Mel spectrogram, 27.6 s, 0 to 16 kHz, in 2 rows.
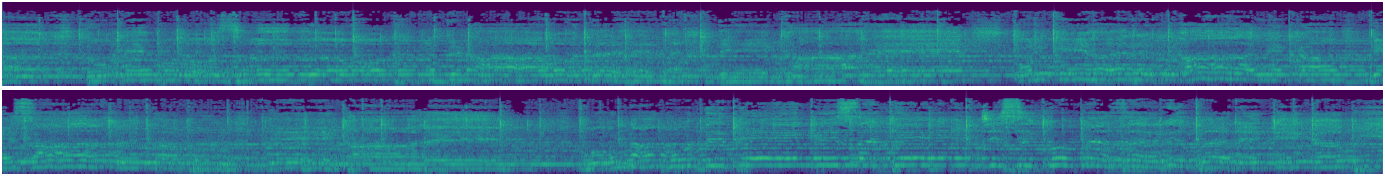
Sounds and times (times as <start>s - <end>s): Tabla: 0.0s - 27.6s.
